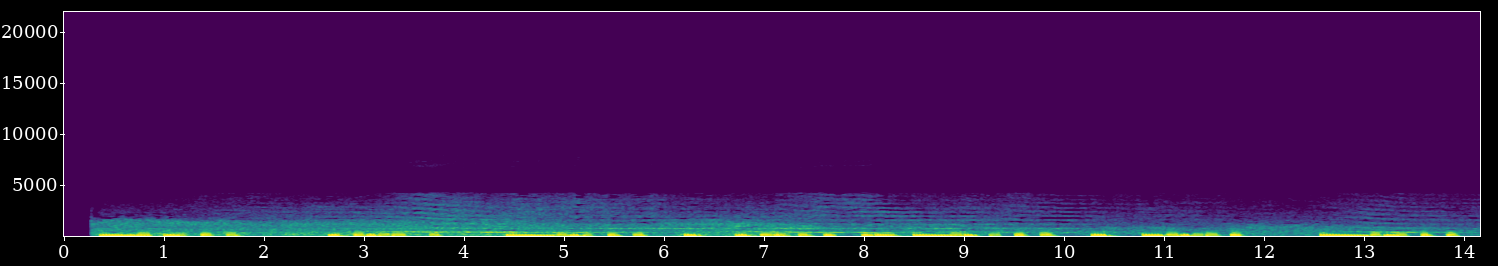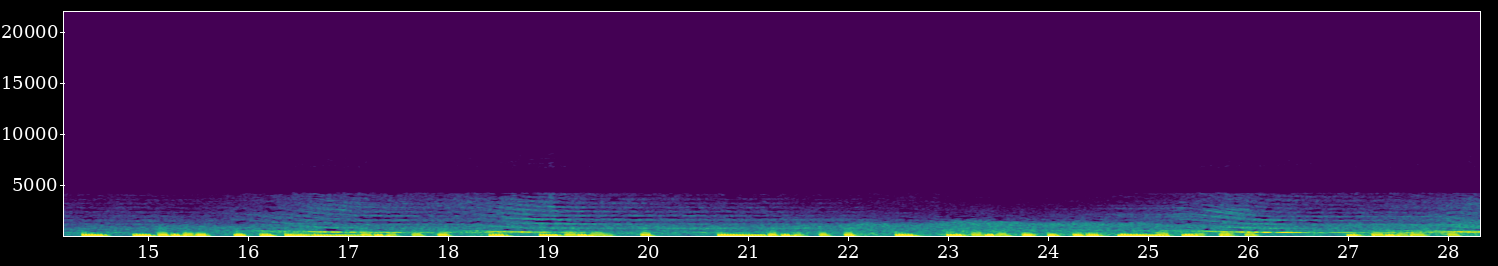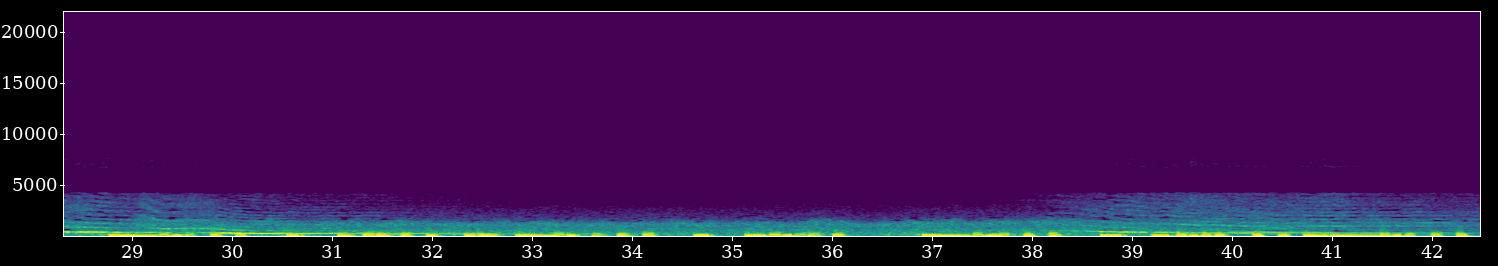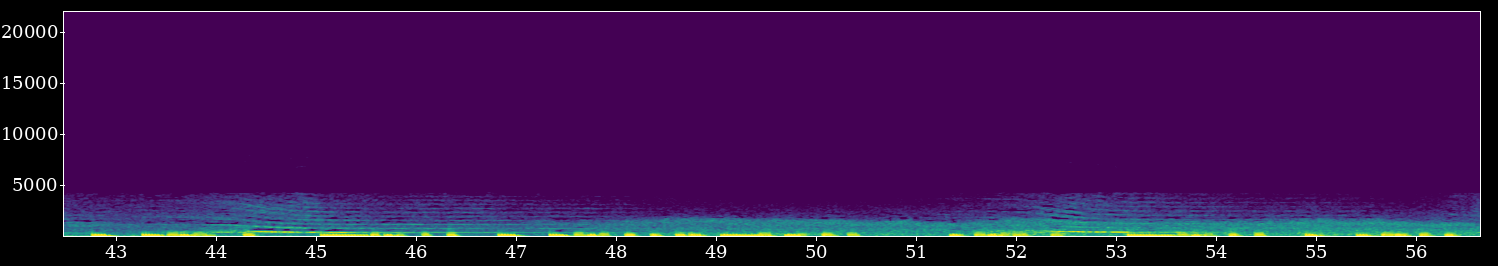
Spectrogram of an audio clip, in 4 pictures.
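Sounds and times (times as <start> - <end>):
raceway ambience: 0.3 - 56.6.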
